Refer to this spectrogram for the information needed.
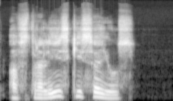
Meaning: Commonwealth of Australia (official name of Australia: a country in Oceania)
- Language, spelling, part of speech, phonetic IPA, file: Russian, Австралийский Союз, proper noun, [ɐfstrɐˈlʲijskʲɪj sɐˈjus], Ru-Австралийский Союз.ogg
